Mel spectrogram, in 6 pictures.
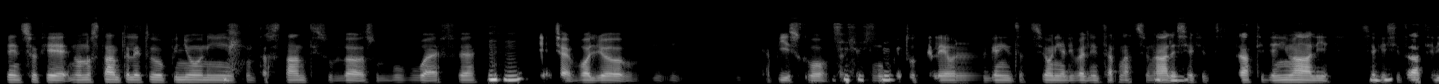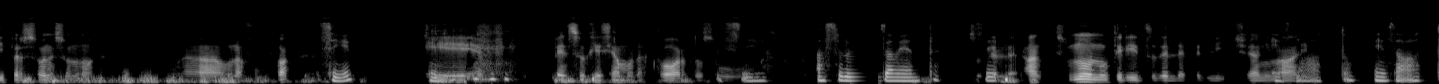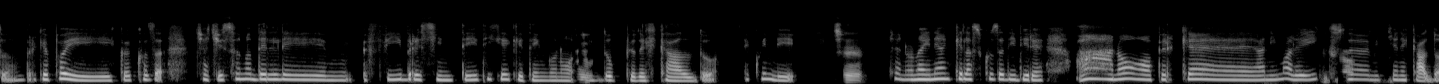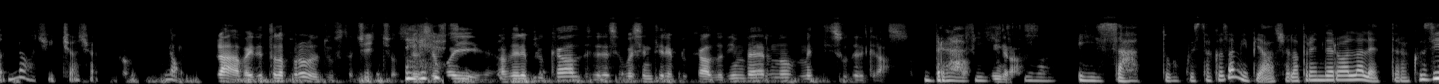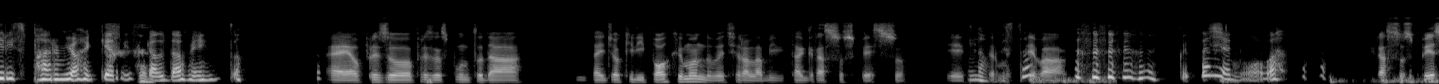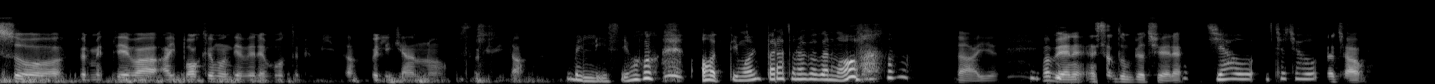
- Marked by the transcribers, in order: chuckle; distorted speech; "cioè" said as "ceh"; other background noise; chuckle; stressed: "non utilizzo"; tapping; "cioè" said as "ceh"; "cioè" said as "ceh"; unintelligible speech; "cioè" said as "ceh"; chuckle; laughing while speaking: "così risparmio anche il riscaldamento"; chuckle; chuckle; chuckle; chuckle; laughing while speaking: "Bellissimo"; chuckle; laughing while speaking: "nuova!"; chuckle; other noise
- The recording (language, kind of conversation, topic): Italian, unstructured, Qual è la tua opinione sulle pellicce realizzate con animali?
